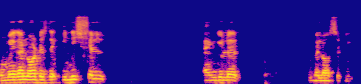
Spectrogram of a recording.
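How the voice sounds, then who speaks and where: A young man with an Indian English accent, teaching a physics lesson step by step in a steady, explanatory way. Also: mid-range voice, measured pace, lo-fi sound. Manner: steady, explanatory, walks through steps aloud. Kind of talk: classroom lecture.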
